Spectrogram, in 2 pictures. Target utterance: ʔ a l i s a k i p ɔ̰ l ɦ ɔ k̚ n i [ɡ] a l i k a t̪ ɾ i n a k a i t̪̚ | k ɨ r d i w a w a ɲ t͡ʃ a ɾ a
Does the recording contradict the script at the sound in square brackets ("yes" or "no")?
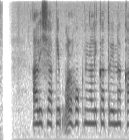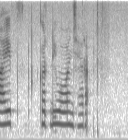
yes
